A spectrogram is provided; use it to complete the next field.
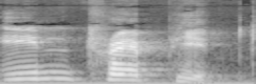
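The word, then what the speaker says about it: intrepid: উচ্চারণটা হচ্ছে ইন্ট্রেপিড। কি বলতো? ইন্ট্রেপিড, ইন্ট্রেপিড, ইন্ট্রেপিড, সোজা কথা ইন্ট্রেপিড। INTRE, tray, PID, পিড, ইন্ট্রেপিড, ইন্ট্রেপিড।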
